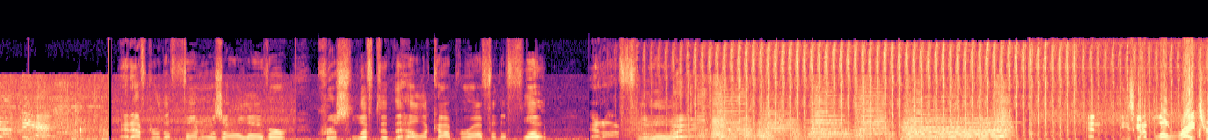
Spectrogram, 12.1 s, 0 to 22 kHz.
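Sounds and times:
helicopter rotor chopping: 0.0s - 3.0s, 6.1s - 12.0s
brassy music sting: 6.2s - 10.2s.

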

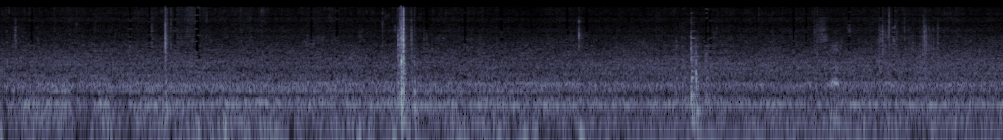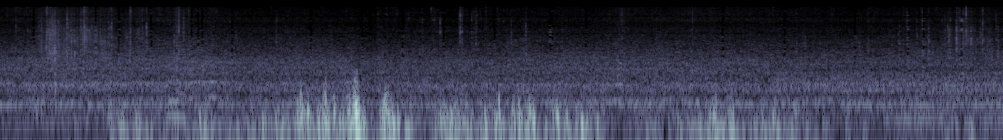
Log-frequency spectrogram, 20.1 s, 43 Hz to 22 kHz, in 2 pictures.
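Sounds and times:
honeybees buzzing: 0.0s - 20.0s.

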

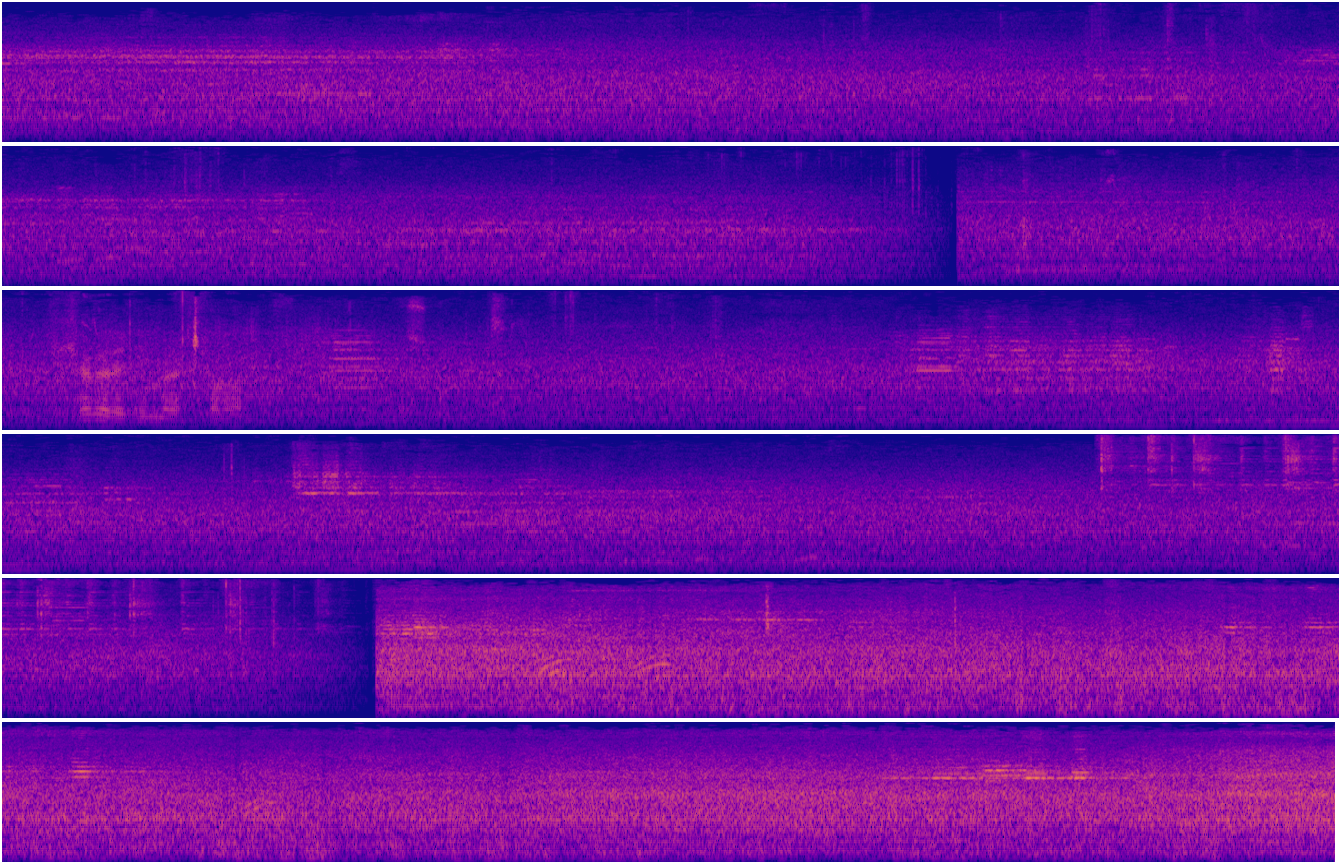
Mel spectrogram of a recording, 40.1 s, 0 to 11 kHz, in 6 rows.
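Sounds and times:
road traffic: 0.0s - 40.0s.

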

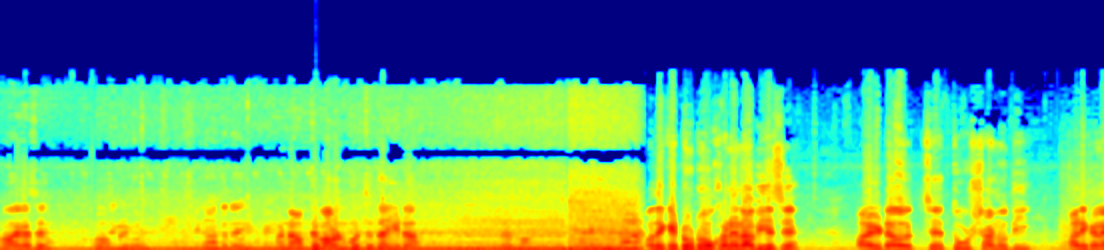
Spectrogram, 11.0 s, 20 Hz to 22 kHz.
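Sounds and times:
people talking: 0.0s - 4.2s, 5.0s - 8.0s
vehicle engine rumbling: 0.0s - 6.5s.

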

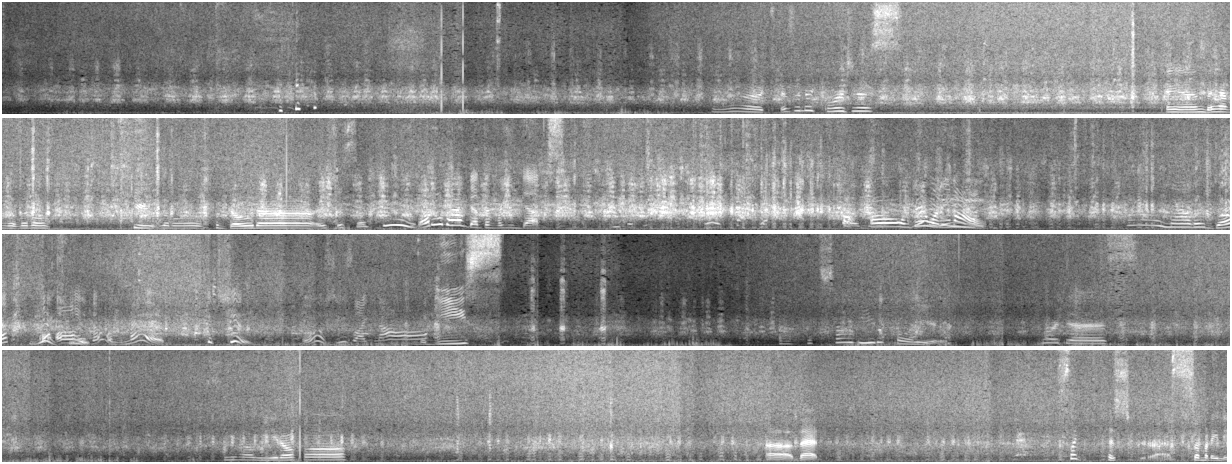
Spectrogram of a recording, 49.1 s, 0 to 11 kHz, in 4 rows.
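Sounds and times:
fountains rushing: 0.0s - 29.7s, 32.2s - 34.2s, 34.9s - 37.2s, 38.0s - 49.0s
ducks quacking: 0.0s - 49.0s
geese honking: 0.0s - 49.0s.

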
